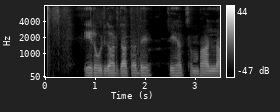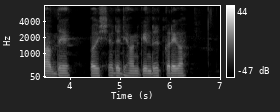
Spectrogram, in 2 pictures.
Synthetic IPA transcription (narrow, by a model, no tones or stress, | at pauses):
eːɾoːd͡ʒɡaːɾd̪aːt̪aːd̪eː | seːɦət̪səmbʱaːlːaːb̚d̪eː | bʱəʋɪʃjəd̪eːd̪ʱjaːnkẽːnd̪ɾɪt̪kəɾeːɡaː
